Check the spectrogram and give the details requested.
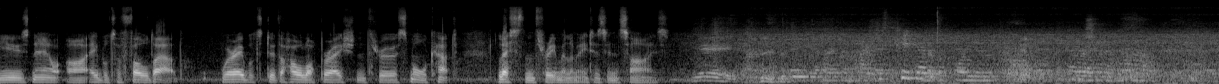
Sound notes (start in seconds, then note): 7.0 chatter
